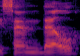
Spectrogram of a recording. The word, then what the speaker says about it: Sandell: search for my name sandal or it's well phonetically sandell with an el at the end i also have my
